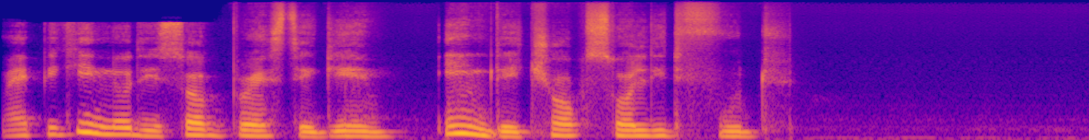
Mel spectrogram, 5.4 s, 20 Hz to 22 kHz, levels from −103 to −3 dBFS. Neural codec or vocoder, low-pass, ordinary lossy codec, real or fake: autoencoder, 48 kHz, 32 numbers a frame, DAC-VAE, trained on Japanese speech; none; none; fake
